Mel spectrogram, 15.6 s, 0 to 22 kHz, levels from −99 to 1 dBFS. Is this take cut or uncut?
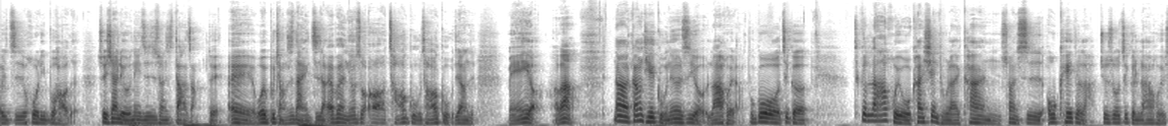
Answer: uncut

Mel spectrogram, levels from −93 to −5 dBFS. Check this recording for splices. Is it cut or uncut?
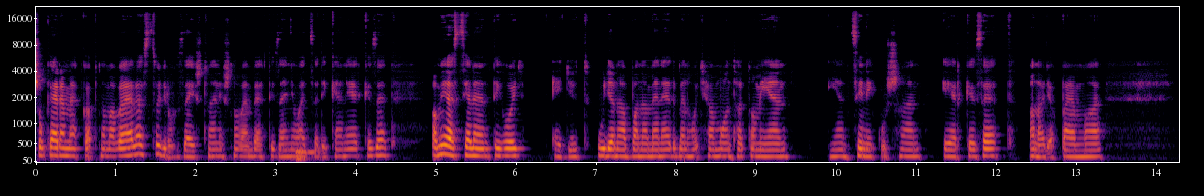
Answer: cut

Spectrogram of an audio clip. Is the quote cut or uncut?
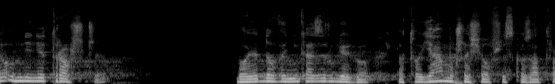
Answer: uncut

